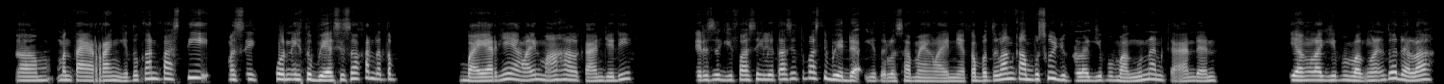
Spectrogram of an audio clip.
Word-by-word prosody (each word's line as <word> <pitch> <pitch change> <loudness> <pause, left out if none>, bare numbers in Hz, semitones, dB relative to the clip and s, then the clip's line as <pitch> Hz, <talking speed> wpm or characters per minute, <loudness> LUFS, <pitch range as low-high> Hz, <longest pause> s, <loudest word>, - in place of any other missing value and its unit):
eee, 185 -1 +1 0.2
mentereng 190 -1 +1
gitu 205 +5 -3
kan 265 0 +2
pasti 310 +7 +1 0.2
meskipun 235 +1 0
itu 230 +1 +3
beasiswa 200 +5 +3
kan 295 +2 -2
tetap 245 -1 -4 0.6
bayarnya 180 +7 +2
yang 195 - -1
lain 210 +4 0
mahal 210 -1 0
kan. 170 +1 -1
Jadi 195 +9 -1 0.6
dari 200 +1 -1
segi 210 -2 -1
fasilitas 225 +2 0
itu 265 - -14
pasti 280 0 0
beda 190 -4 +3
gitu 170 -2 -5
loh 160 0 -2
sama 165 -2 -1
yang 155 - -3
lainnya. 155 +1 -2
Kebetulan 190 +8 +2
kampusku 240 +3 +2
juga 180 -3 0
lagi 180 +1 0
pembangunan 190 +5 0
kan 170 -3 -4
dan 170 +2 -2 0.8
yang 195 -1 +4
lagi 195 0 +2
pembangunan 190 -1 +1
itu 285 +1 +4
adalah, 210 0 +3
200 Hz, 160 wpm, -19 LUFS, 180-230 Hz, 0.8 s, yang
